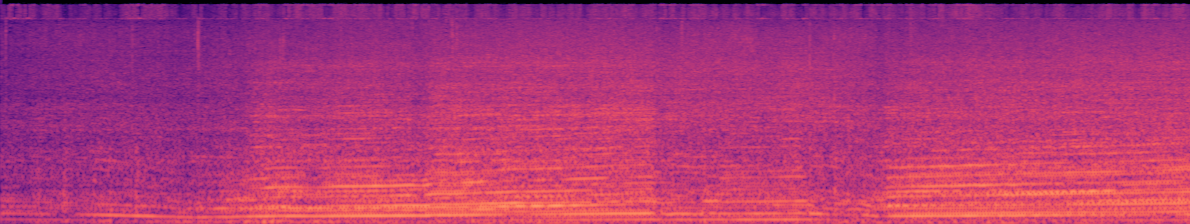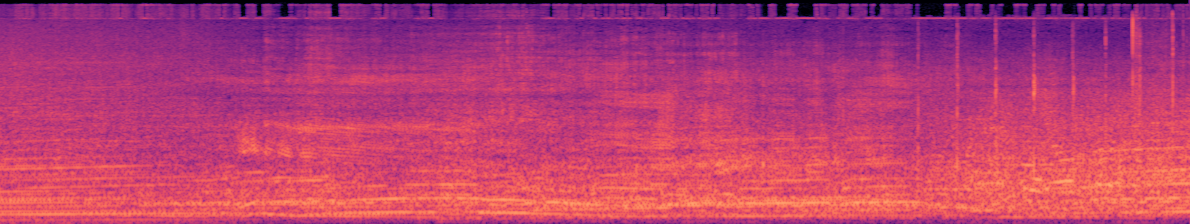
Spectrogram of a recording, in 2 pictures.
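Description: Jean Ragnotti's little Alpine race car on an onboard lap of the Tour Auto, engine droning loud and steady with rising and falling revs through gear changes, a voice talking faintly beneath.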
